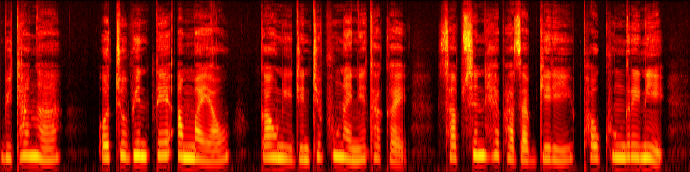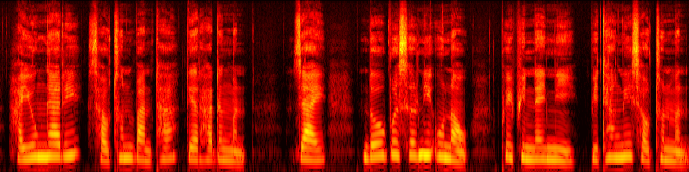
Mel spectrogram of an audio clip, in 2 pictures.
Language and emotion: Bodo, neutral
